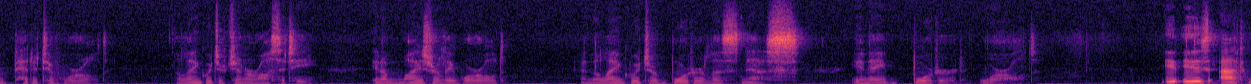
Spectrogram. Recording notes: Sermons from Old South Church in Boston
